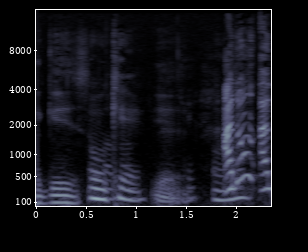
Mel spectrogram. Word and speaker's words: Gaise: record deal in 2010 now we add the e so that the pronunciation clearance okay say guys put e put e clear say gays.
